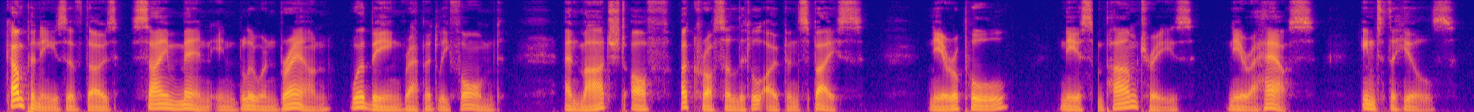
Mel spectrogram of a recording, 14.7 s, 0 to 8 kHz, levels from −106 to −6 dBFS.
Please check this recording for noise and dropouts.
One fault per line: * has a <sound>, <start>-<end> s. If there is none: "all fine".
* has a dropout, 10.9-11.0 s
